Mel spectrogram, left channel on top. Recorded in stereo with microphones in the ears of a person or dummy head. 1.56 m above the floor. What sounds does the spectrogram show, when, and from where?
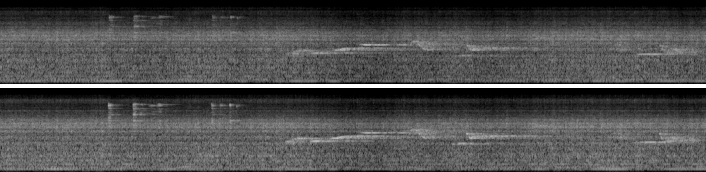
0.0 s running water: centre (ahead or behind), 0.7 m
1.1 s cutlery clinking: 65° right (ahead or behind), 2 m
2.9 s a bird: 75° right (ahead or behind), 3 m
